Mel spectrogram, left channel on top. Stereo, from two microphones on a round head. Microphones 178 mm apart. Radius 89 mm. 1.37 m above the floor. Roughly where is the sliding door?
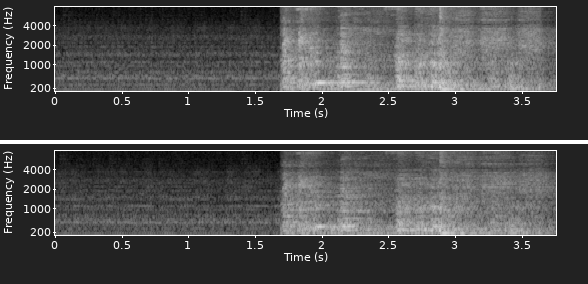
Left.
